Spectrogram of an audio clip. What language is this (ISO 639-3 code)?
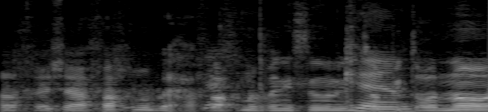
heb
